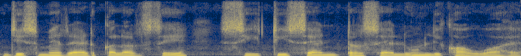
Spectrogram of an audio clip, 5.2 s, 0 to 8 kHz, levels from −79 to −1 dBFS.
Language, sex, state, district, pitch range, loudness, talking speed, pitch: Hindi, male, Uttar Pradesh, Shamli, 110-130 Hz, -17 LUFS, 115 wpm, 115 Hz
